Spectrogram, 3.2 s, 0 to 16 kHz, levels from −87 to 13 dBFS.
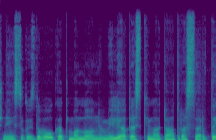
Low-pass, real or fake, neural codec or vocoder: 14.4 kHz; fake; codec, 44.1 kHz, 2.6 kbps, DAC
